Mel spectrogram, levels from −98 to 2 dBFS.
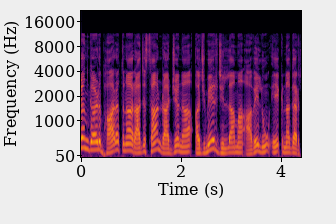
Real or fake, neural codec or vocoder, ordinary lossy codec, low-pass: real; none; none; none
